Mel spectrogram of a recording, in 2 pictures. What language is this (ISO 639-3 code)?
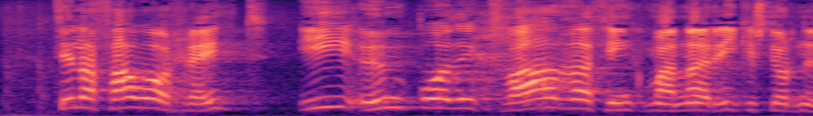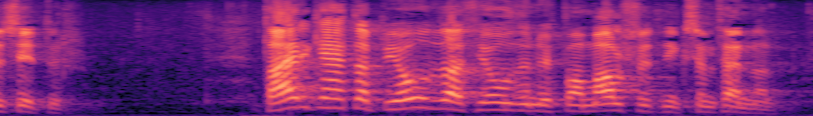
isl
